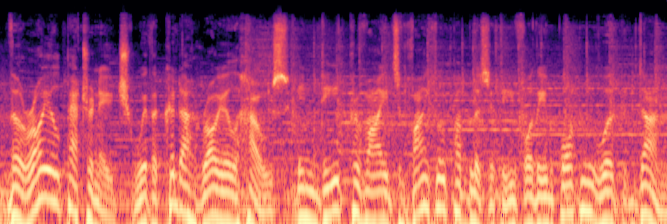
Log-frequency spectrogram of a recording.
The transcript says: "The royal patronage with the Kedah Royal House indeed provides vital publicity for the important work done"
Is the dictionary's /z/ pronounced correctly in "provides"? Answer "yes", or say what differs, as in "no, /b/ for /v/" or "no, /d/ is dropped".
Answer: yes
